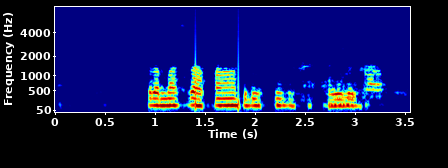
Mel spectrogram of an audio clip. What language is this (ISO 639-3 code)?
pus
